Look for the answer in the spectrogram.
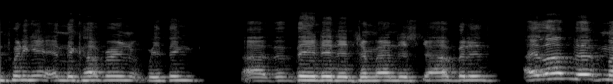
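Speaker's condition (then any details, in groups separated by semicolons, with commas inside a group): Severe cerebral palsy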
